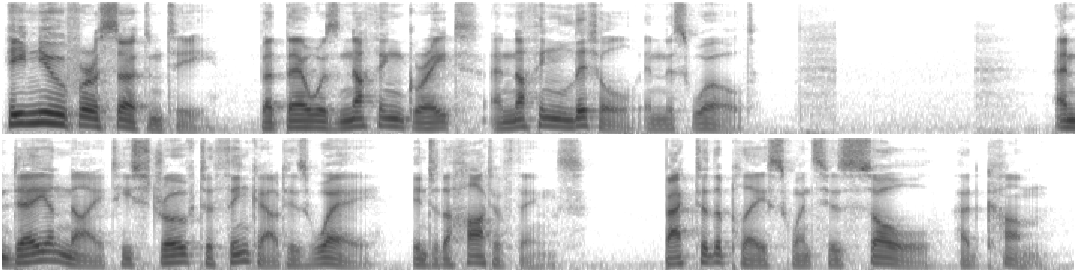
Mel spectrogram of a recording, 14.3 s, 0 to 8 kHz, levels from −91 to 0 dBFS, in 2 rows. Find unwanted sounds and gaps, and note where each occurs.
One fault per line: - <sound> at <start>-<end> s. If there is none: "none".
none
